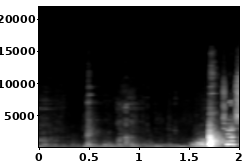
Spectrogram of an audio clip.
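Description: Light taps and clinks of kitchenware while bread dough is mixed by hand in a glass mixing bowl, with one sharp clink about a second and a half in.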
